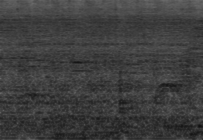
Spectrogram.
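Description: Live rock band playing loud, steady music driven by a drum kit, in an instrumental passage without singing.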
